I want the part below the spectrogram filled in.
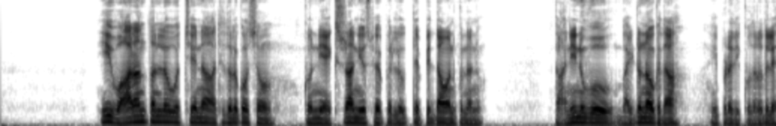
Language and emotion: Telugu, sad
